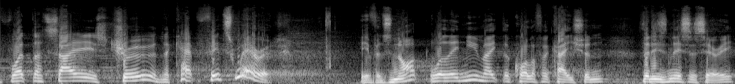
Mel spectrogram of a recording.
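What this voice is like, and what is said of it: Australian accent. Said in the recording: “I'm an Australian... I'm a Sydney sider... I hope if you understand my accent.”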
